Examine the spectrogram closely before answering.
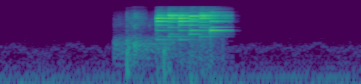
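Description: A bright electronic chime rings briefly.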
